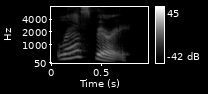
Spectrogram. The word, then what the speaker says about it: raspberry: What flavor of ice cream has a silent P as its fourth letter? – P, fourth letter. Okay. Bum, bum, bum. Raspberry.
